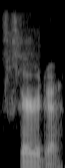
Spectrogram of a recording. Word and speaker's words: Surtur: Surtur.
